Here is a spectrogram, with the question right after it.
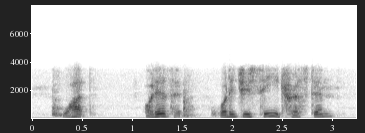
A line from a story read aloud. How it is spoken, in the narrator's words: whispered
